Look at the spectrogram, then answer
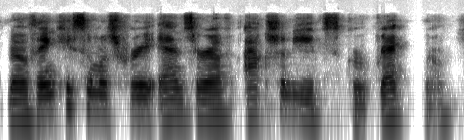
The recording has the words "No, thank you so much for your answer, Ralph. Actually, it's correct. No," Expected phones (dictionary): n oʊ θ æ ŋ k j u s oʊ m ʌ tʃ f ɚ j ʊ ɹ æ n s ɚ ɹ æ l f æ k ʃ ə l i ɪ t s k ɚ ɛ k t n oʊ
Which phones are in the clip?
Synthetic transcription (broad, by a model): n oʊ θ æ ŋ k j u s oʊ m ʌ tʃ f ɚ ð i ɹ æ n s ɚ ɹ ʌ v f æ k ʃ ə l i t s k ɚ ɛ k t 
